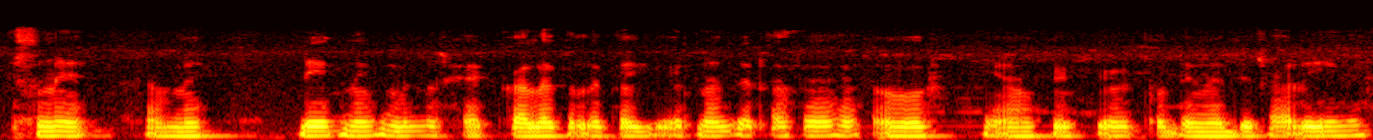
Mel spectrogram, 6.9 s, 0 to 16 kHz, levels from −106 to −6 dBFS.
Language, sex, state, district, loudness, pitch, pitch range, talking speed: Hindi, female, Rajasthan, Nagaur, -33 LUFS, 120 Hz, 115-125 Hz, 175 wpm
